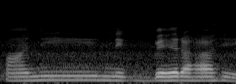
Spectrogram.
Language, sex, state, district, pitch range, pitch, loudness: Hindi, female, Jharkhand, Jamtara, 180-195 Hz, 180 Hz, -30 LUFS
